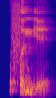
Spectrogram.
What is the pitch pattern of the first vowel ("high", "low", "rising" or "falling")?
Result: high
